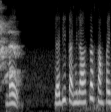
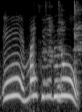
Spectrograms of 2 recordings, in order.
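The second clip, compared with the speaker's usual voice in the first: Kedah dialect call; 8 semitones higher than usual. Shown as a demonstration. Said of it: "Okey, contohlah".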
